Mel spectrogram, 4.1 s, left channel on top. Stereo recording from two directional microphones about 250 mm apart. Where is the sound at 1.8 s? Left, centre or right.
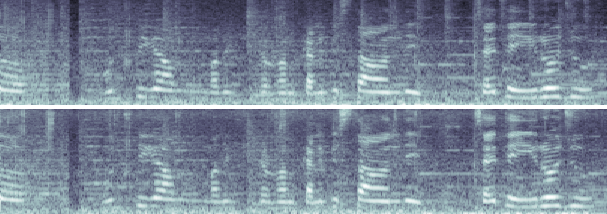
Centre.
